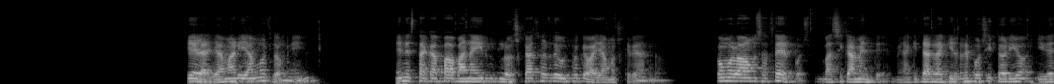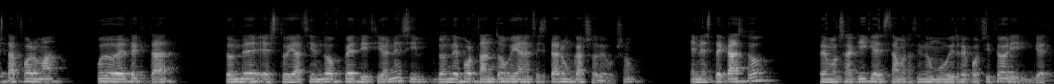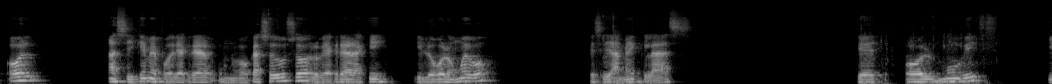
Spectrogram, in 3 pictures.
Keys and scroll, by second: 28.4 Return.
